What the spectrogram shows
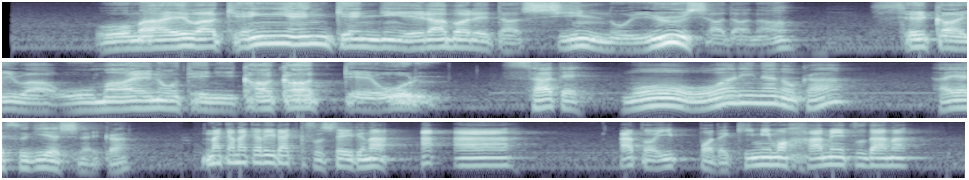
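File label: Japanese, game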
